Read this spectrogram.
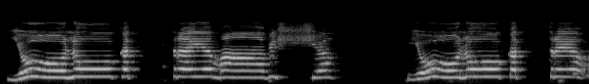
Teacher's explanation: यहाँ पे यो थोड़ा दीर्घ करके बोलना है, क्योंकि ओ की मात्रा है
